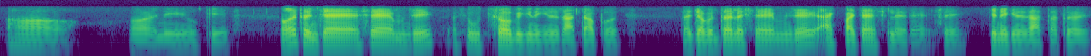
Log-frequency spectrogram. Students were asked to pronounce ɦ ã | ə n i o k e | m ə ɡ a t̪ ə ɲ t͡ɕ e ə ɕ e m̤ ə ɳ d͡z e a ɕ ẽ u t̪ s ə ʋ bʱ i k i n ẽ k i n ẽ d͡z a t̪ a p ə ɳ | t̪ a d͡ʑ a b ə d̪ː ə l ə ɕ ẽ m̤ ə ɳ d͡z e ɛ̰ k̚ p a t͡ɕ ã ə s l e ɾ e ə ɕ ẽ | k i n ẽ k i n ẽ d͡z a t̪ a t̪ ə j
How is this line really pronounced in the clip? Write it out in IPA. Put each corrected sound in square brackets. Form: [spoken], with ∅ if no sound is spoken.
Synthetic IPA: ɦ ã | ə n i o k e | m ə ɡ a t̪ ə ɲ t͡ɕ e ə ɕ e m̤ ə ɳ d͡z e [ə] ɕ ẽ u t̪ s ə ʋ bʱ i k i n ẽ k i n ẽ d͡z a t̪ a p ə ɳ | t̪ a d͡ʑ a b ə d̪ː ə l ə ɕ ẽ m̤ ə ɳ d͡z e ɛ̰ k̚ p a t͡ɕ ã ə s l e ɾ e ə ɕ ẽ | k i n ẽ k i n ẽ d͡z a t̪ a t̪ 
